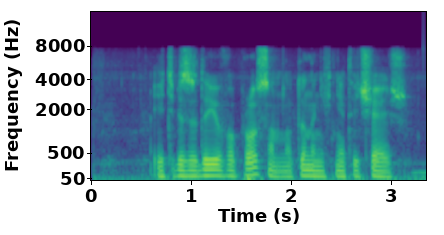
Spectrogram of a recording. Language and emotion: Russian, neutral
